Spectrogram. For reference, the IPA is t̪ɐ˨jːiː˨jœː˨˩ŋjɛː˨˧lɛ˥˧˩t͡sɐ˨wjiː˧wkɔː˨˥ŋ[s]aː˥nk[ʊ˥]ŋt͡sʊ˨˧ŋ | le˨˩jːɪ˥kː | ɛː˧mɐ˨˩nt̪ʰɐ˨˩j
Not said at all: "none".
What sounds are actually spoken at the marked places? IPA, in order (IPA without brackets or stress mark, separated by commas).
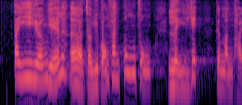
f, ʊ˥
